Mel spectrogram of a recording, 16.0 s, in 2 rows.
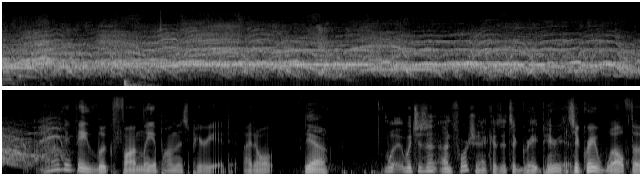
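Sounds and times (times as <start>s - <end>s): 
canned applause: 0.0s - 8.8s
speech: 8.8s - 12.1s, 12.8s - 15.9s.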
